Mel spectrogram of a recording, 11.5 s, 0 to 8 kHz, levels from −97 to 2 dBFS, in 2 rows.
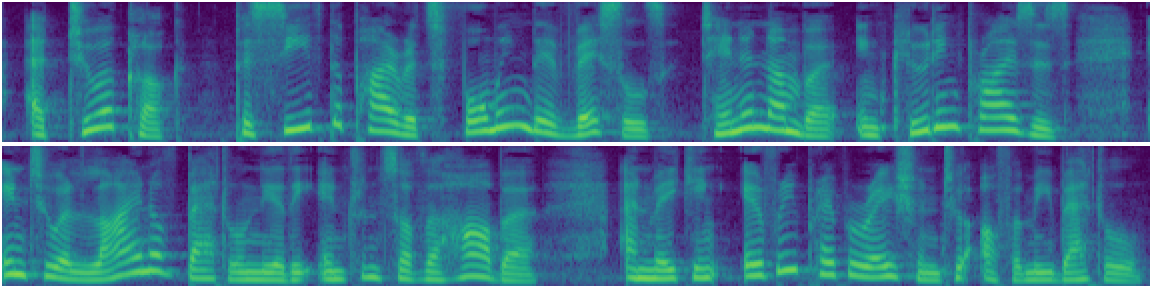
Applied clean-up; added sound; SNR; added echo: none; none; none; none.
